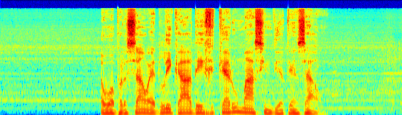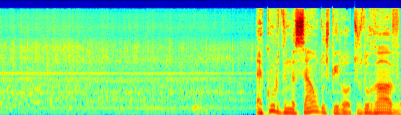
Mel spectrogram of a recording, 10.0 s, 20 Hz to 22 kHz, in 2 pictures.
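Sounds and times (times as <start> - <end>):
machinery hum: 1.0 - 10.0.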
